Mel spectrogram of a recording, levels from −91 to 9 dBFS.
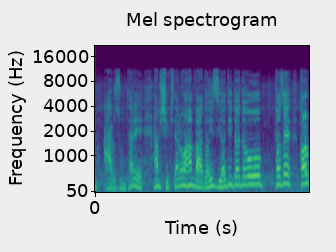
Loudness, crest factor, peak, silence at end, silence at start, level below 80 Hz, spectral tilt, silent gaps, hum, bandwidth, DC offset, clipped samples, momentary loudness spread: -22 LUFS; 18 dB; -4 dBFS; 0 s; 0 s; -54 dBFS; -5 dB/octave; none; none; 11.5 kHz; under 0.1%; under 0.1%; 9 LU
